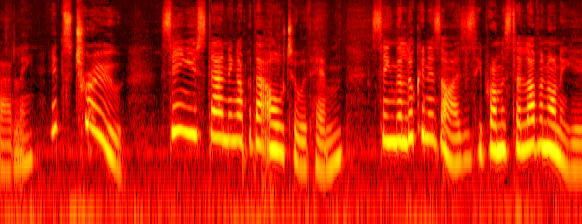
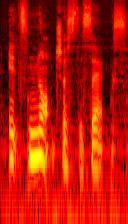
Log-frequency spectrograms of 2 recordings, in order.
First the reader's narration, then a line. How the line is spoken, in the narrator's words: I say firmly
